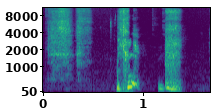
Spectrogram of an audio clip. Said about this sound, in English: cough.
